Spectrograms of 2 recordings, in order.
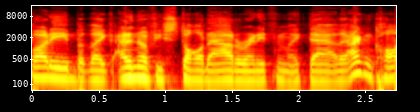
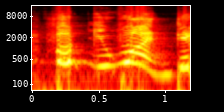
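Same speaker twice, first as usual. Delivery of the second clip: shrill, loud, high-pitched screaming; 14 semitones higher, 6 dB louder than usual. Telling a story about a man grabbing a knife, retelling a scream. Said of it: "And he's screaming at me".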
